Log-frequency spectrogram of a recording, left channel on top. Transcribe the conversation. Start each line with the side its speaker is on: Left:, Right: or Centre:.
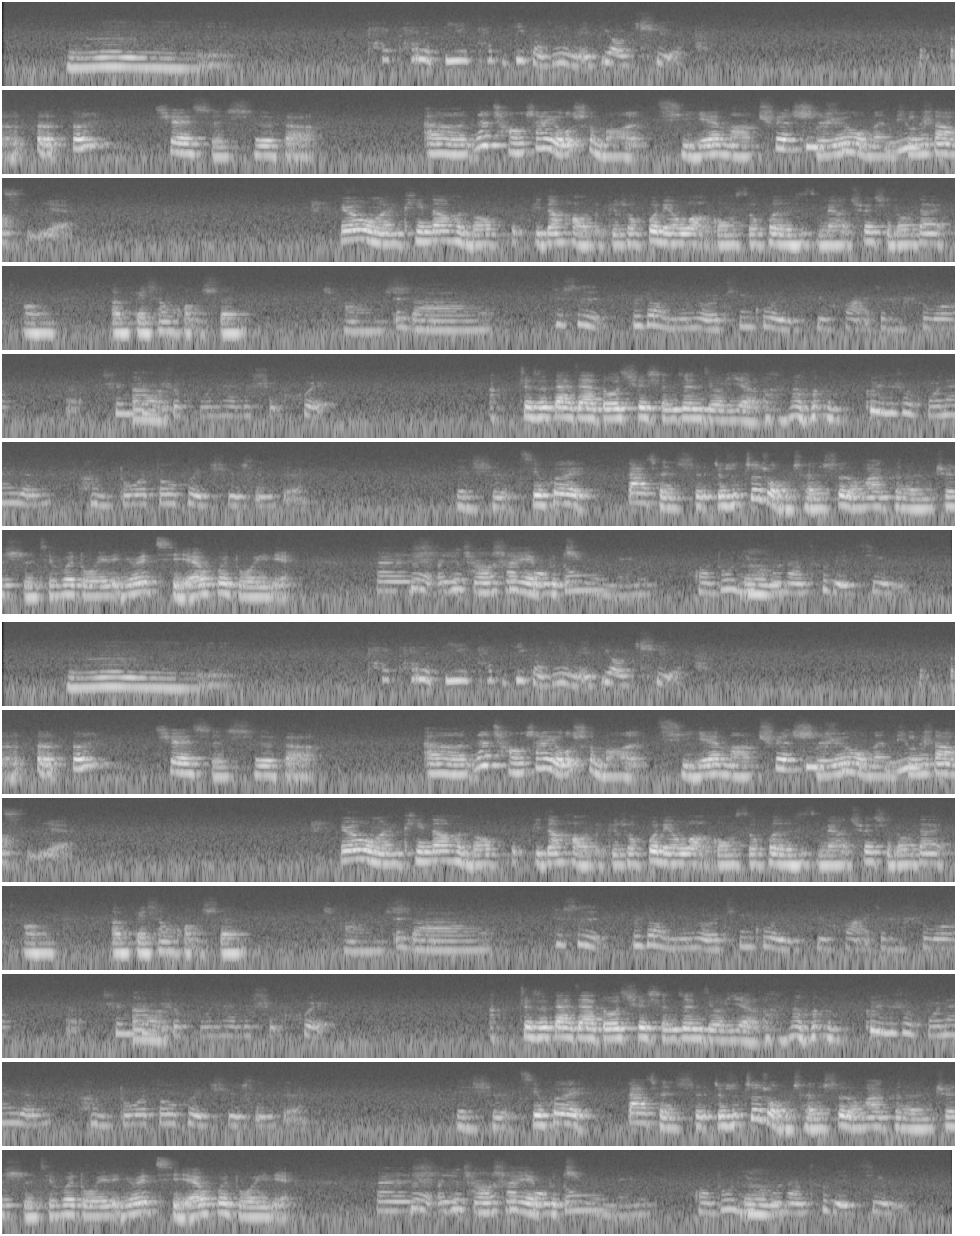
Right: 嗯，
Left: 开开的低，开的低感觉也没必要去，
Right: <laughs> 确实是的。呃，那长沙有什么企业吗？确实，
Left: 就是没有什么企业。
Right: 因为我们听到。因为我们听到很多互比较好的，比如说互联网公司或者是怎么样，确实都在长呃北上广深、长沙，
Left: 嗯，就是不知道你有没有听过一句话，就是说，呃，深圳是湖南的省会，
Right: 嗯，就是大家都去深圳就业了，<laughs>
Left: 对，就是湖南人很多都会去深圳，
Right: 也是机会。大城市就是这种城市的话，可能确实机会多一点，因为企业会多一点。但是长沙也不至于没有。
Left: 对，而且主要是广东，广东离湖南特别近，
Right: 嗯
